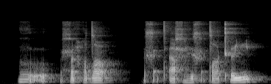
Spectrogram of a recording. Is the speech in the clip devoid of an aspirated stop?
yes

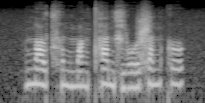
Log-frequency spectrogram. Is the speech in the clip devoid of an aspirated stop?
no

